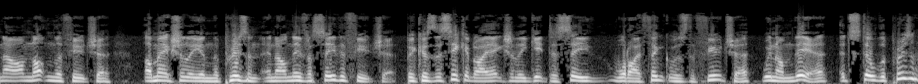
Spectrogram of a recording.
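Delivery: ordinary delivery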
